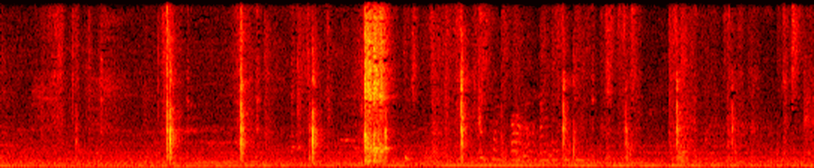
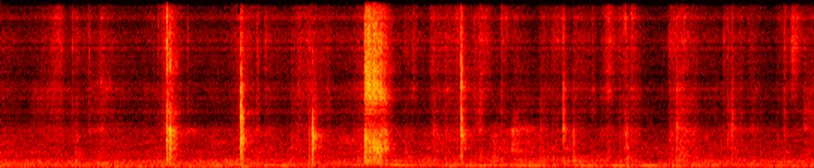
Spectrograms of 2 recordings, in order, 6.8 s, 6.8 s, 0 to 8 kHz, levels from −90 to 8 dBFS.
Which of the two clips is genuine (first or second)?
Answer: first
